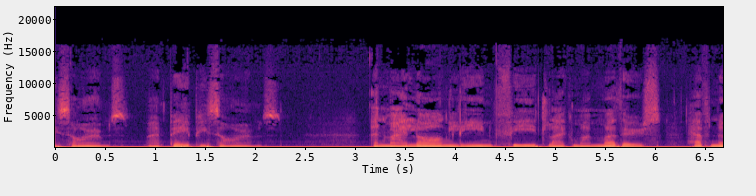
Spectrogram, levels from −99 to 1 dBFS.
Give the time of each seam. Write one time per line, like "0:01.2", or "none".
0:03.1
